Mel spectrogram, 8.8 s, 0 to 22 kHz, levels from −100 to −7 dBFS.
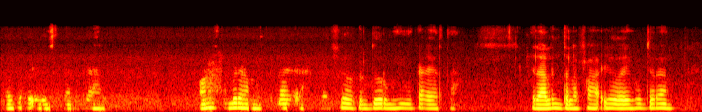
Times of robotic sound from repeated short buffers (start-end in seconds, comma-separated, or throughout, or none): none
